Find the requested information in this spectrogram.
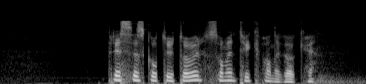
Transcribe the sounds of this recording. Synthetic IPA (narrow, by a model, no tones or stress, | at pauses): pʰɾɛsəsɡɔt̪ʉːt̪oːʋəɾsɔmeːnt̪ʰʏkʋɑnəkʰɑːkʰə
